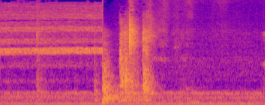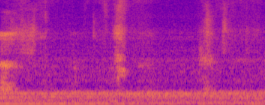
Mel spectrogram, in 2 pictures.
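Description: A loud knock-like clatter of a few quick strikes about a second and a half in, over a low steady rumble, followed by a few faint clicks. A high steady tone cuts off just before the strikes.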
